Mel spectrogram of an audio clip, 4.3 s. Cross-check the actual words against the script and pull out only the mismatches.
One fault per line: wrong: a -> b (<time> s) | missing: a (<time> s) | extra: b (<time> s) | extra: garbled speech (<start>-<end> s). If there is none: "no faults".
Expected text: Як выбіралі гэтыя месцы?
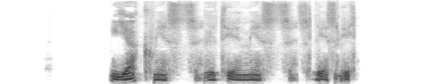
wrong: выбіралі -> месцы (1.6 s)
extra: garbled speech (3.0-3.6 s)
